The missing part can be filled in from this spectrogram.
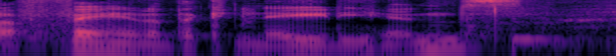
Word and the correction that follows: Canadiens: I guess it's pronounced the Canadiens.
